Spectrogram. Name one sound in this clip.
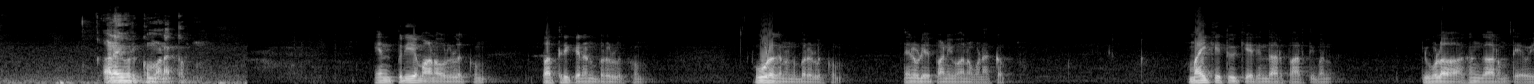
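A middle-aged man speaks calmly close to a microphone, in short phrases with pauses.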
